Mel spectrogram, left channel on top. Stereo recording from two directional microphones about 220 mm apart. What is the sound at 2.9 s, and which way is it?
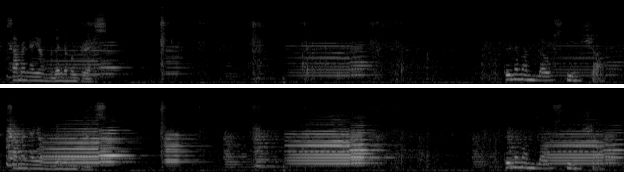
Music, 45° right (ahead or behind).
